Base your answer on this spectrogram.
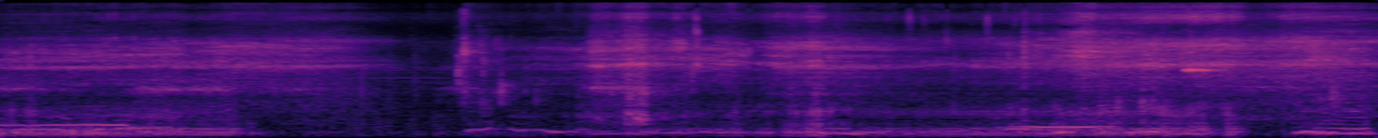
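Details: Low, ragged snoring from six British Bulldogs asleep, uneven rumbling breaths rising and falling with brief quieter gaps, plus faint snuffling and a few higher wheezy squeaks.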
